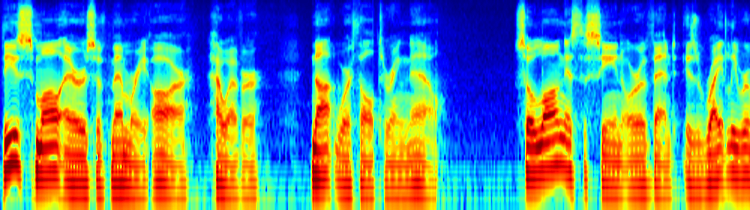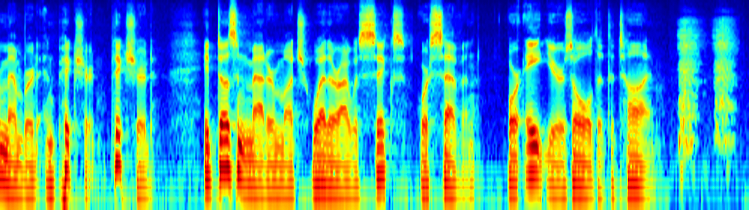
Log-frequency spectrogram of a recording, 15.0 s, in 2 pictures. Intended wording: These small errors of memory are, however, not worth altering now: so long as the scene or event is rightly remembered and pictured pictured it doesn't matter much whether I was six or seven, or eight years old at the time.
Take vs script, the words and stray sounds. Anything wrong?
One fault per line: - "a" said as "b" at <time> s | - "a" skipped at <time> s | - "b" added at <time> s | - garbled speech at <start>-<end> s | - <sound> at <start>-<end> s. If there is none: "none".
- sniff at 14.3-14.9 s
